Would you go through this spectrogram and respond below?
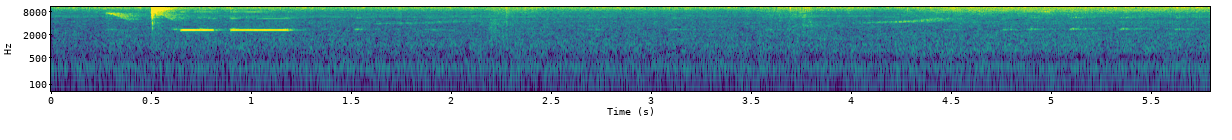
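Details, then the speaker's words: Singer SS12 YMDN 12000 BTU inverter AC outdoor unit, cool mode set 17 °C, after E1 error traced to faulty signal wire: quiet steady low hum, no knocks or rattles, birds behind; compressor running, drawing 3.7 A. "Ampere 3.7ක් ගන්නවා. ඒ කියන්නේ compressor එක වැඩ. අවුට්ඩෝර් එකත් වැඩ කරනවා."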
